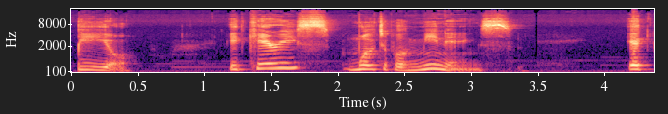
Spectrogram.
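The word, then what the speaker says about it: 비어: here goes word play they pronounce the word beer like bio it carries multiple meanings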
